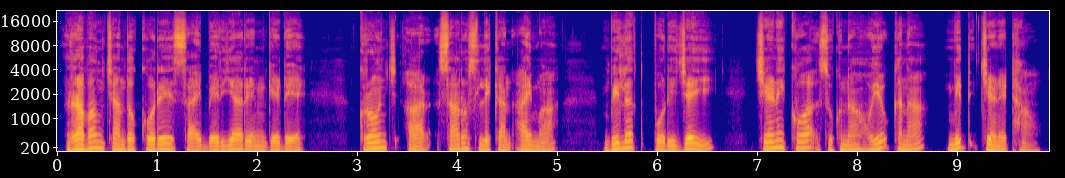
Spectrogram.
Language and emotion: Santali, neutral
